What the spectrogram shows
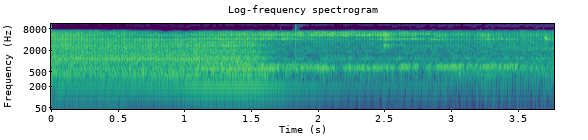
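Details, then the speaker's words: Nescafe Dolce Gusto coffee maker reassembled after fixing its blocked pump: steady pump drone with hissing and gurgling as the reservoir empties and steam spits through the pod; brew cycle normal. "There's so steaming water that's supposed to go through the pod."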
